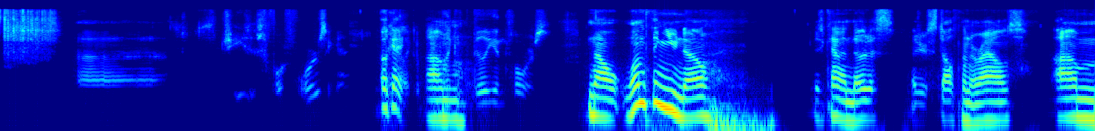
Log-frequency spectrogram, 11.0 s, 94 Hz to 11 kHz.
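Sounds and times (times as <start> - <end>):
handful of dice clattering and rattling on a table: 0.0 - 0.6
speech: 2.3 - 7.3, 8.2 - 10.9.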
